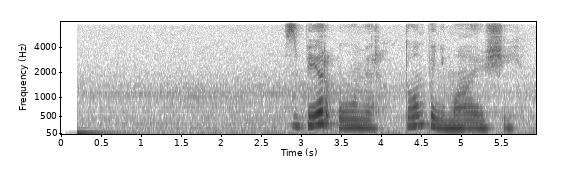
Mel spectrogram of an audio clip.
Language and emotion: Russian, sad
